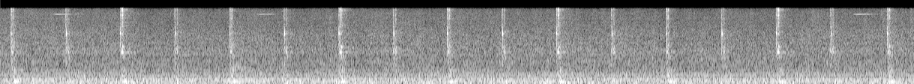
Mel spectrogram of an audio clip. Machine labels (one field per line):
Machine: valve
